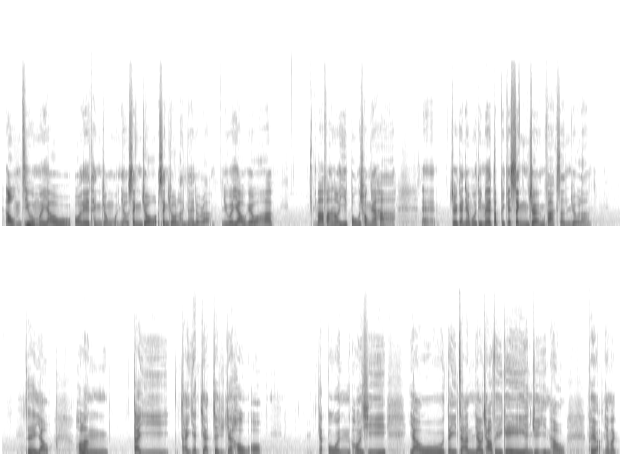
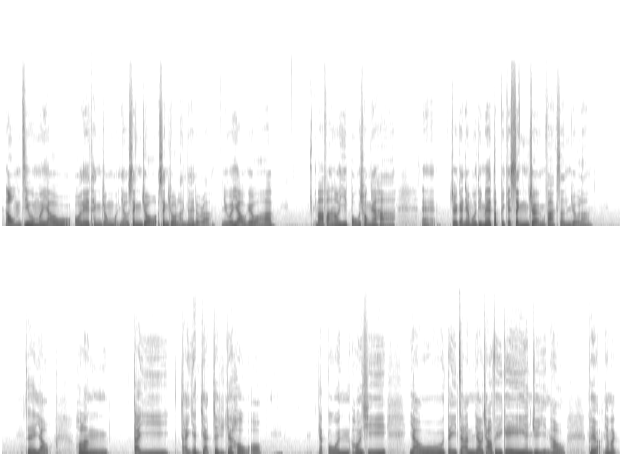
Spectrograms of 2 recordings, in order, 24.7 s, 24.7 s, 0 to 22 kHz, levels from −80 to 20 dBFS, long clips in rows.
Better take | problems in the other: second | thin; somewhat; fading below 300 Hz

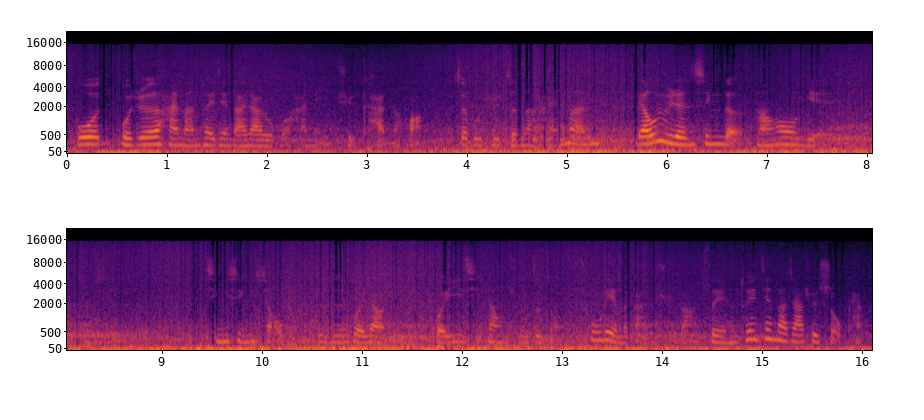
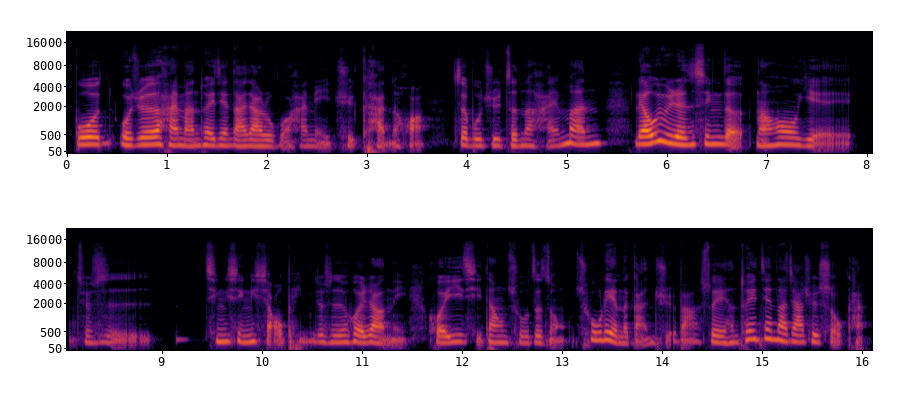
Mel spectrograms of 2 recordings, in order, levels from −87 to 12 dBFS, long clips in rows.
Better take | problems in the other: second | wind noise on the microphone; heavy; 9 dB below the speech

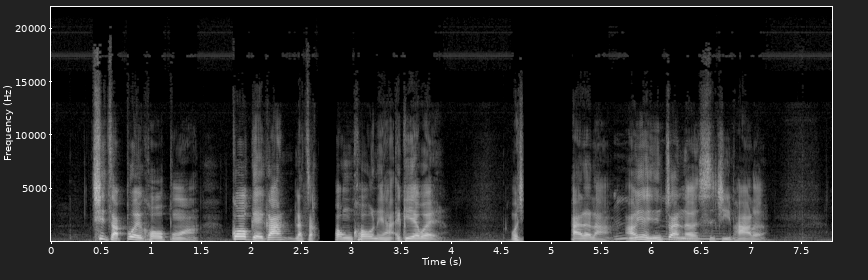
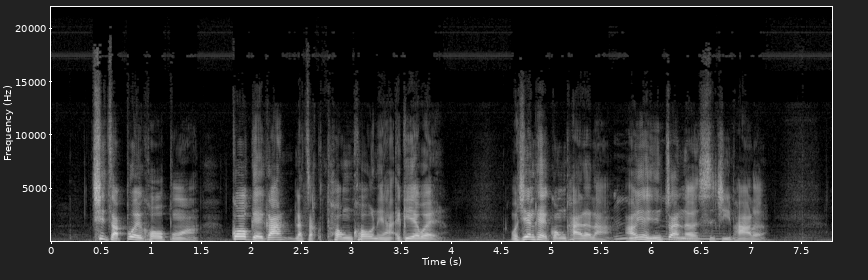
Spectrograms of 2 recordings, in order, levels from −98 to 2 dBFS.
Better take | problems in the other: second | audio cutting out; at 2.5 s and at 4.5 s

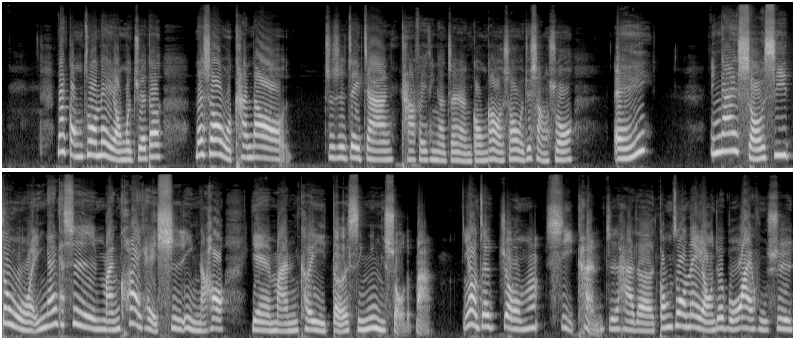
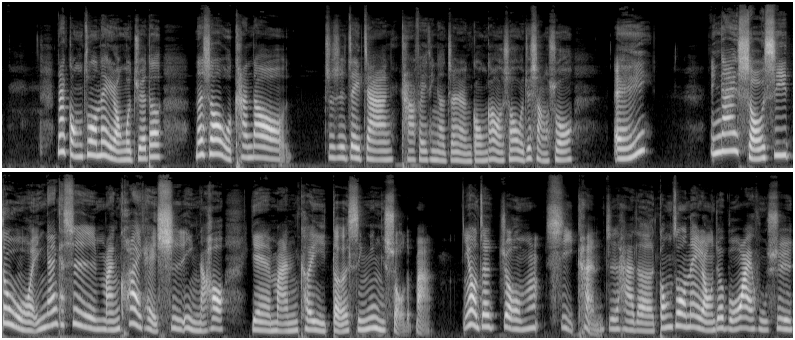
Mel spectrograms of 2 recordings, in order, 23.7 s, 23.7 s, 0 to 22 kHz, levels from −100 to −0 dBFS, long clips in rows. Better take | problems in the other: second | distortion; slight; 10 dB below the speech

